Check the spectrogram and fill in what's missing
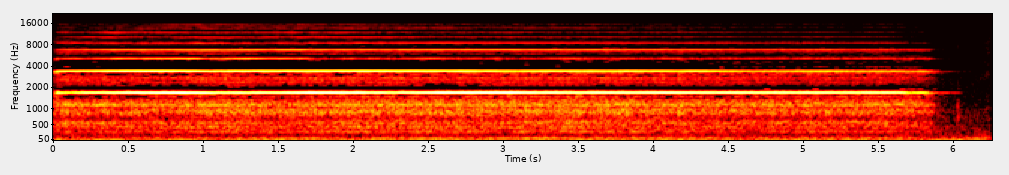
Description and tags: violin arco non vib G#5
violin arco non vibrato
arco, non, vibrato, violin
